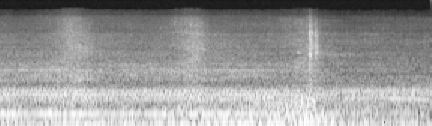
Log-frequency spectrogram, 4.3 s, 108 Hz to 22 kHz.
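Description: Corvette ZR1's supercharged V8 running under load, heard from inside the cabin with the windows down. About three seconds in, the engine's pitch falls as the revs drop off.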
